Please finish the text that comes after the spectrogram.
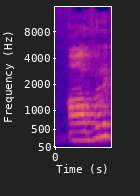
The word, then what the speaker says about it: hour: करते हैं जिसे हम, इसमें स्पेलिंग हमारी H से स्टार्ट हो रही है, लेकिन जो इनिशियल साउंड है वो आ है।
